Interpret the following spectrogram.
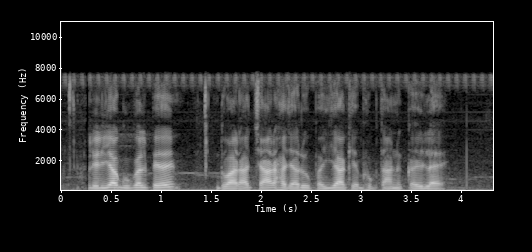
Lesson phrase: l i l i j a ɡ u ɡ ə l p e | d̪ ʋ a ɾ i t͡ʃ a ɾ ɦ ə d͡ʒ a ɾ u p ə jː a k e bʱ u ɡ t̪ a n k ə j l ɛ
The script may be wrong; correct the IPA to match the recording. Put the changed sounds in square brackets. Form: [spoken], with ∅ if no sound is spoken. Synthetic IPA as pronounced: l i l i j a ɡ u ɡ ə l p e | d̪ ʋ a ɾ [a] t͡ʃ a ɾ ɦ ə d͡ʒ a ɾ u p ə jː a k e bʱ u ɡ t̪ a n k ə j l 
